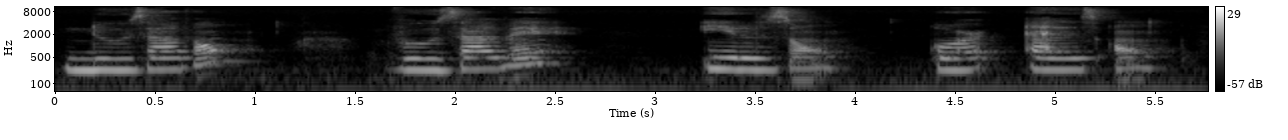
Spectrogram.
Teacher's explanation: you're going to pronounce the S at the end and kind of connect it to the next word.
